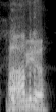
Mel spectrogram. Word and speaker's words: Pavia: Can Well, first thing, can you can you pronounce his name right? Pavia.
